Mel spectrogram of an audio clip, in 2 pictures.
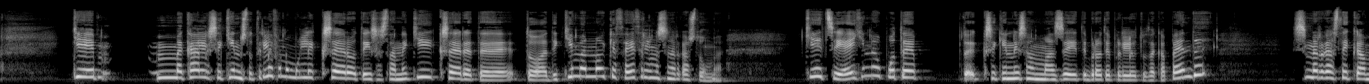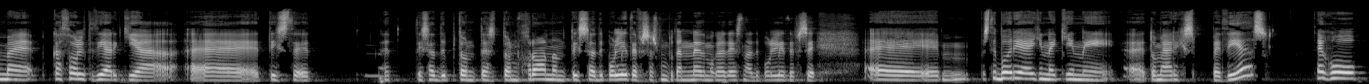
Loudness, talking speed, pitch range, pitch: -17 LUFS, 145 wpm, 210-295 Hz, 230 Hz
